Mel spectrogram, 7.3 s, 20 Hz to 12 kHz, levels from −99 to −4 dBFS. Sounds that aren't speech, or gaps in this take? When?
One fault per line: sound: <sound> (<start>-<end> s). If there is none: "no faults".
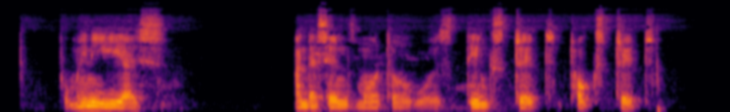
no faults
